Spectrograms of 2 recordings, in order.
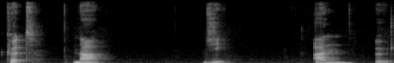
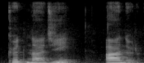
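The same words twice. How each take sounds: First: Syllable by syllable. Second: Said in the usual way. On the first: Shown as a demonstration. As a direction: sound out each syllable separately, long pauses between. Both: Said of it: "on apprend chaque syllabe".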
